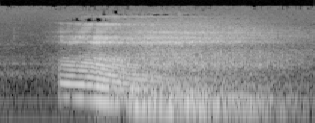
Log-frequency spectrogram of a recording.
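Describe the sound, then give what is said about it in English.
A long, slow audible exhale with a soft, voiced, sigh-like tone, steady and moderately loud, during a guided breathing exercise at a meditation and qi gong retreat. “So breathing in, breathing out.”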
